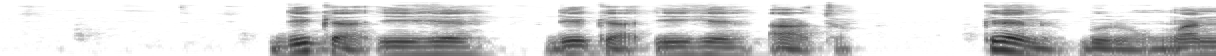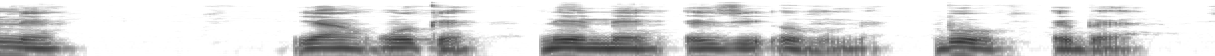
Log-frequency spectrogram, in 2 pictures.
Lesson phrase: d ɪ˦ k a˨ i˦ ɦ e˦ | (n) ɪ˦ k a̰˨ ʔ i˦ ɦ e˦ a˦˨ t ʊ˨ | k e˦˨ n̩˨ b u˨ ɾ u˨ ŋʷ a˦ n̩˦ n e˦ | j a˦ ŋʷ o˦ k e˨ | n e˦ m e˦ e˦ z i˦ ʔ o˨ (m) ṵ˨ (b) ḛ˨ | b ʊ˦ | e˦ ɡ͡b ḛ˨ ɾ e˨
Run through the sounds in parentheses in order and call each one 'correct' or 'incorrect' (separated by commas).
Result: incorrect, correct, incorrect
